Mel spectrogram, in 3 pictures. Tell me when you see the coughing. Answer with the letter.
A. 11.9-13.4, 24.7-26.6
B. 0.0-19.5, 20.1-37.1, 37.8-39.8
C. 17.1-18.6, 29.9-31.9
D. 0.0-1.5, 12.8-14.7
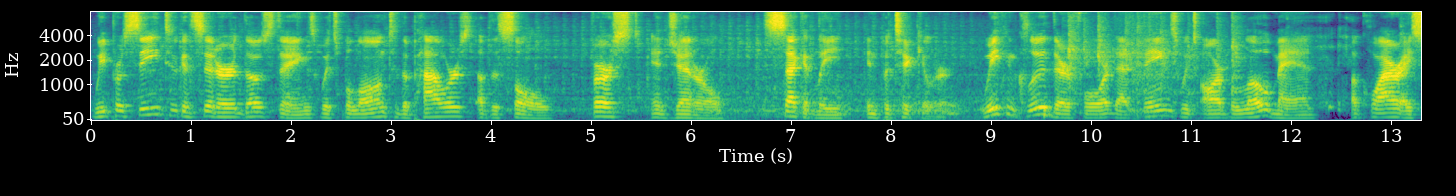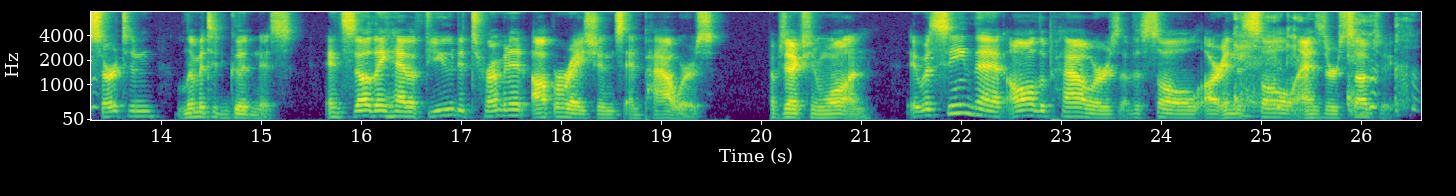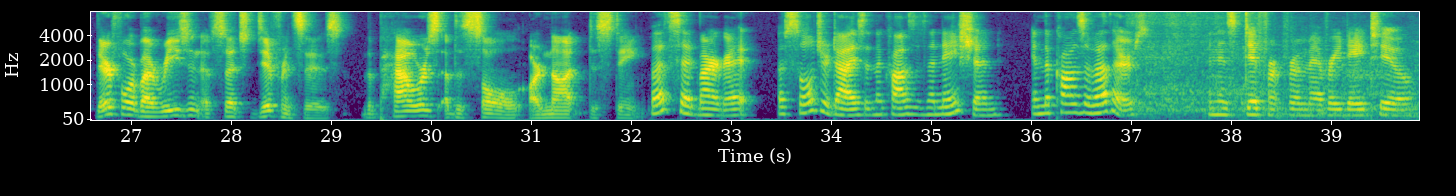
A.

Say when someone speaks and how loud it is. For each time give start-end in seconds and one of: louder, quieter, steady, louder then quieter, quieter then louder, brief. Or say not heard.
0.0-19.5 steady
20.1-37.1 steady
37.8-39.8 brief.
